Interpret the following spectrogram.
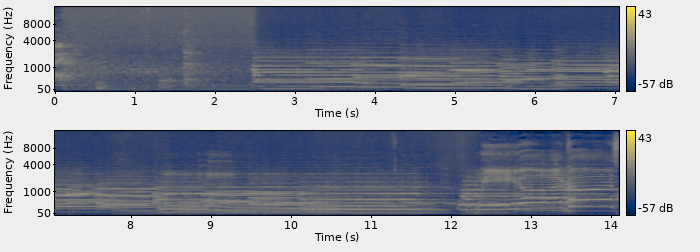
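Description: Organ playing a slow introduction of sustained chords that change step by step, starting about two and a half seconds in. Near the end, voices begin singing the psalm refrain over it.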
